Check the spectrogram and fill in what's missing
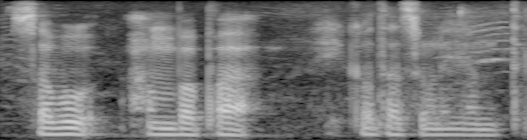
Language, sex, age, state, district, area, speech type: Odia, male, 45-60, Odisha, Nuapada, rural, spontaneous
